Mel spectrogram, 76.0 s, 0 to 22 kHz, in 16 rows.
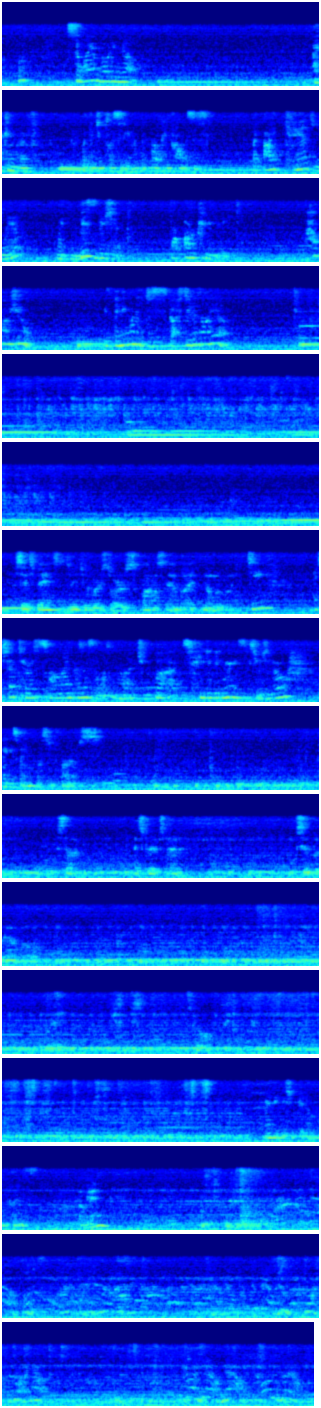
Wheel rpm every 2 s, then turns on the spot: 0, 0, 0, 0, 0, 0, 0, 0, 0, 0, 0, 0, 0, 0, 0, 0, 0, 0, 0, 0, 0, 0, 0, 0, 0, 0, 0, 0, 0, 0, 0, 0, 0, 0, 0, 0, 0, 0.
none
